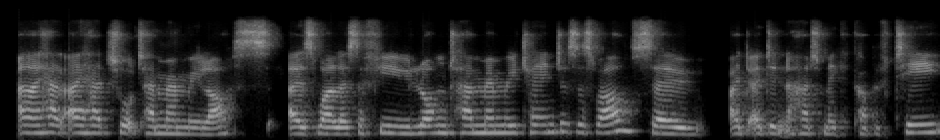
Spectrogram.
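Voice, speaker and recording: A woman speaks at a moderate pace with a British accent and a flat, monotone delivery against a quiet background. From Britain. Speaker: former athlete. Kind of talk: testimony. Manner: halting, many repetitions.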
